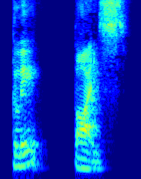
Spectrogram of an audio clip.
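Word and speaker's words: κλητοῖς: Já vimos que parece com ele de navio, porém é o nosso E, tanto é que eu pronunciei cletóis.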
